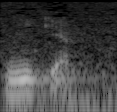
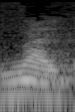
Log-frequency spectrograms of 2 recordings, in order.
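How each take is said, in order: First: It is two syllables, 'Nee-keh'. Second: It is one syllable, 'Nayk'. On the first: This is the original reading of the name. The speaker calls it right. "это не что иное, как Нике" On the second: This is the English reading of the name. The speaker calls it wrong. "на грубом английском языке это дурацкий Найк"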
